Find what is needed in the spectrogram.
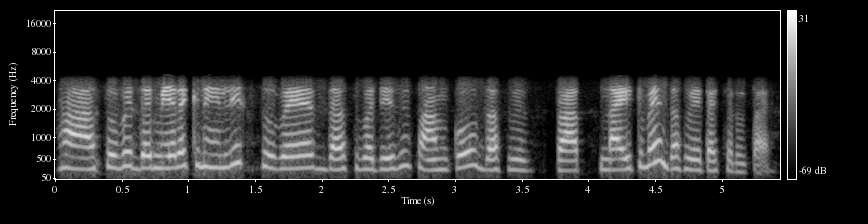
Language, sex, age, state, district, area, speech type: Hindi, female, 18-30, Madhya Pradesh, Hoshangabad, rural, conversation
